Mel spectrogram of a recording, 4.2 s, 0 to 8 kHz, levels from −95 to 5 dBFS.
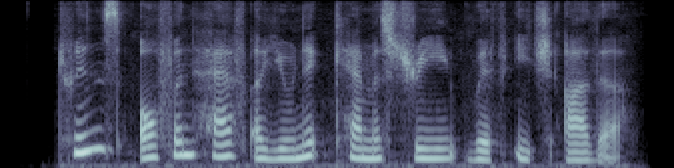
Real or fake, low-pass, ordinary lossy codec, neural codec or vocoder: fake; none; none; codec, 16 kHz, 4.8 kbps, FACodec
